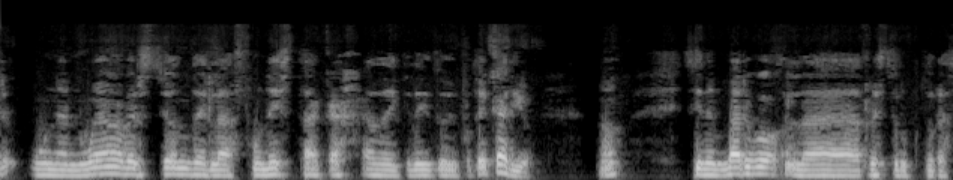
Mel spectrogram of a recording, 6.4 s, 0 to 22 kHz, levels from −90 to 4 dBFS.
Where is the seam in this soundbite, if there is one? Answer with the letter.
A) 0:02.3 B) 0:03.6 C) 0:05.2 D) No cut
C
